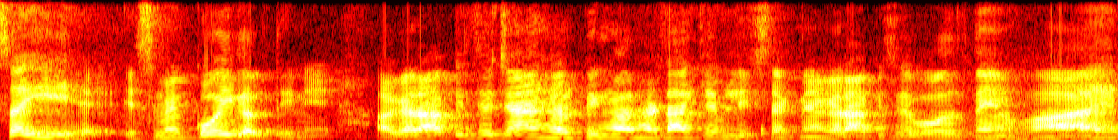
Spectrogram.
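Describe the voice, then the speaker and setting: A man teaching English grammar in a casual, chatty classroom style, reading English examples slowly and explaining them. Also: a little high, expressive, fairly bright tone, echoey room. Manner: chatty, addresses viewers as bhai and bhaiya.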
